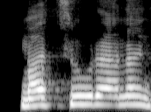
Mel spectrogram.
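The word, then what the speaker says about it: 松浦: 그다음에 쭉 와가지고 큐슈 북부 지역에 말로국이라고 되어 있는데 지금 발음으로는 마츠우라입니다. 마츠우라는 지금 소나무 송자를 쓰고 포구 포자를 씁니다.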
